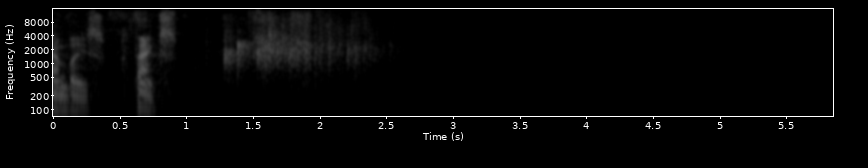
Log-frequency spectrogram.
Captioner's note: audience clapping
